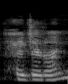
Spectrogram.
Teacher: Ra in this case is going to be heavy. · jim here is going to have qalqala. It is part of kutub jad.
